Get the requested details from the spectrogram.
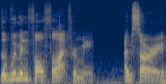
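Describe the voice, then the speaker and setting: A woman with an American accent uses an ordinary speaking voice at a medium pitch and a moderate pace. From Florida. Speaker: streamer. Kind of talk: casual chat. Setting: live stream.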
